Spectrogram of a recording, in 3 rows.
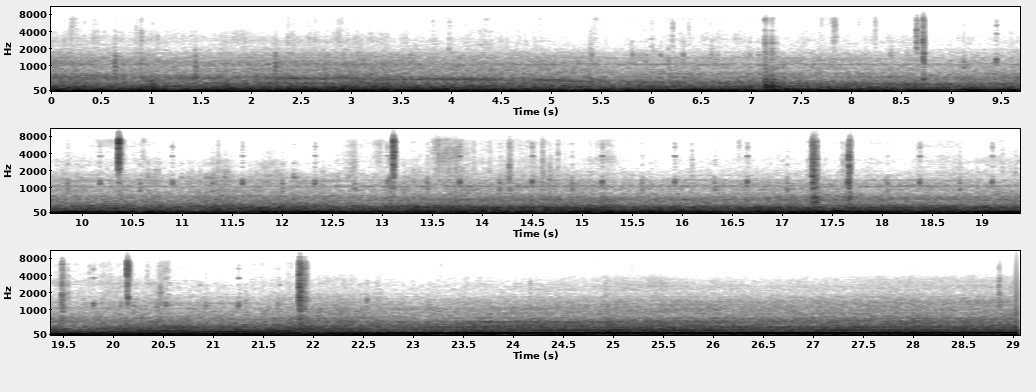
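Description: Engine and road noise from inside the cabin of a 2008 Audi A6 with its 2.4-litre petrol V6, driving: a low drone with a few sharp clicks in the middle. About two-thirds through, the engine note rises as the car pulls away, then holds a steady hum.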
